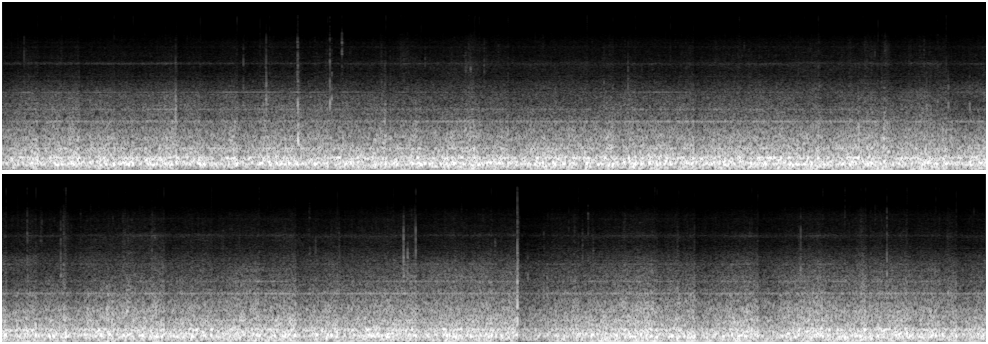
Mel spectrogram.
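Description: A jet engine roars steadily inside an aircraft cabin as the plane taxis.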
